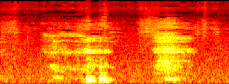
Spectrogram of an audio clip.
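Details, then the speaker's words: Dog napping in a quiet room, soft noisy breaths in and out with a brief low rattling flutter: snoring. "i don't know if you can hear a cookie but she's over here snoring away"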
